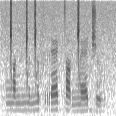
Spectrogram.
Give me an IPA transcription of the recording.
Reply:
ŋ͡ǁɑŋʊŋ͡ǁəŋ͡ǁəf ræɡ tɑɡŋ͡ǁæ d͡ʒəv

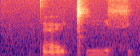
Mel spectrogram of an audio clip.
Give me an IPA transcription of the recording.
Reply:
t̪æ˩ɪ̯ǀʰi˧s

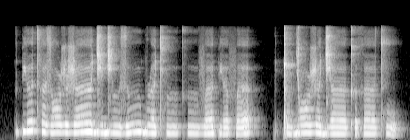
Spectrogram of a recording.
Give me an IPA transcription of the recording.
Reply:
pʲəːtʰɜzɔːʐə ʐɜː d͡ʑəd͡ʑɯː zɯːbɹɜcʰɯːkʰɯː vɜ pʲɜ fɜ | ǃuɟɔːʐɜ d͡ʑɜːkʼəxɜː tʰu

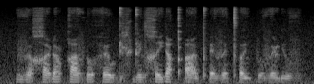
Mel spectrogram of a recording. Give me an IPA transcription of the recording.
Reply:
vœχʌ ɽʌɭqɜv ɽohœw ɖixɖœlʲχi ɾʲɛqʼɜ pʼɛvɛtʼʌlʲ povɛɭɾʲov

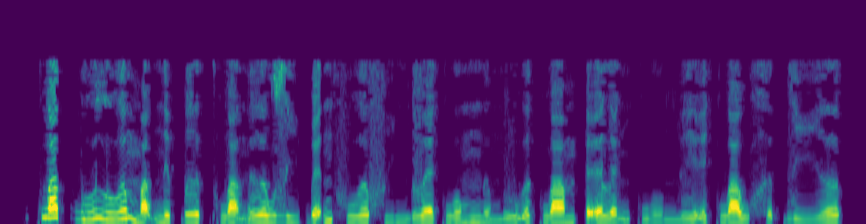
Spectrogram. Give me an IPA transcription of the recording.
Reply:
kwa˦˥t̚ɓu˨˦lu˨˦ə̯ ma̰˧˨wne˦˥p̚ ɣə˦˥t̚kwa̰˧˨n ɣə˧wzi̤˨˩ɓɛ̰˧˥n fu˨˦ə̯fi̤˨˩ŋvɛ˧ kwo˨˦mnə̤˨˩mvṵ˧˥ə̯kwaː˨˦m ʔɛ̰˧˥lɛ̰˧˨ŋ kwo̤˨˩ŋ ɣḛ˧˥kwa˧w xə˨˩t̚ zi˨˦ə̯

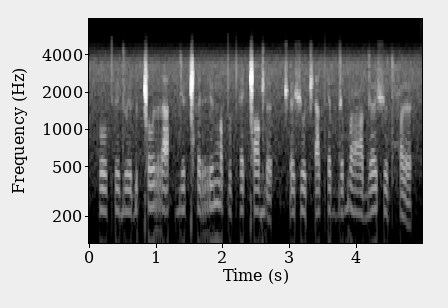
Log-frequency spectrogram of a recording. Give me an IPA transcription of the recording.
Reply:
ot̪ʰø dɹøɓəǁora | døǁʰə røŋɒ t̪ɒt̪ʰɛǁɒɡjə | t͡ʃʼœʃot͡ʃʼa t̪ʰɛbdəbo ʕɒdœʃod ħœ

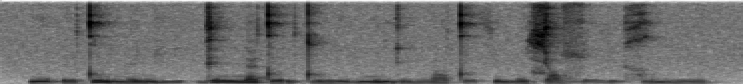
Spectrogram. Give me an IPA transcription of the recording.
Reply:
ĩ˦ʔe˧ tĩ˦ɾi˧nẽ˧ɲi˦ | ɡe˦nːæ˦te˧ɾi˨ tu˨ ɲĩ˨mːĩ˦ ɡĩ˧nːɑ˧ te˨θy˦mẽ˧ ɕɑ˦˨ɮø˨ ðy˨ xɯ˦mːĩ˧

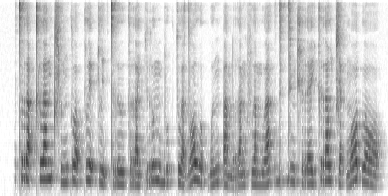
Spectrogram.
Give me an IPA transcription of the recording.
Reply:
tra˥˩ʔkʰla˥˩n t͡ɕʰɯ˦˥ŋklɔ˦˥ʔkle˥˩ʔkli˨˩ʔ trɯː˧kra˧j pru˥˩nbuː˦˥k̚su˨˩a̯ dɔː˥˩wo˨˩k̚ wɯ˥˩ŋ ʔa˨˩mra˧ŋ fɯ˧a̯mu˦˥a̯ | di˦˥t̚di˧nkʰrɛː˦˥jkra˥˩w t͡ɕa˨˩k̚ mɔː˥˩t̚lɔː˧

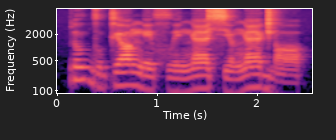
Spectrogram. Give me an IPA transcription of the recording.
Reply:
ɾu˦ɡu˨kʲɒː˧ŋe˨ xʷe˨ŋæ˧sʲɒ˨ŋæ˦ ɡjɒ˨

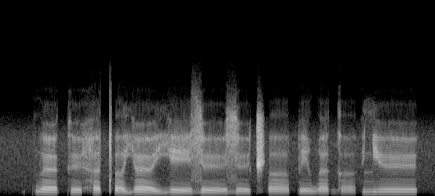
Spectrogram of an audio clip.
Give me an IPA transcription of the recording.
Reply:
kʷœː˧˩kø˧˩hɐ˧˩tʼʌ˧˩ jœː˧˩jeː˧˩zøː˧˩ zø˧˩t͡ʃʼʌː˧˩ pe˦wɐ˦ɡʌ˧˩ | lʲøː˦

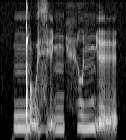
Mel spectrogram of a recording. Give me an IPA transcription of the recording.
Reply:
ŋ͡ǃṵzʲɛ̰ɲçuɲḛ

